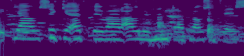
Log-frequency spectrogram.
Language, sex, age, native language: Icelandic, female, 11, Icelandic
